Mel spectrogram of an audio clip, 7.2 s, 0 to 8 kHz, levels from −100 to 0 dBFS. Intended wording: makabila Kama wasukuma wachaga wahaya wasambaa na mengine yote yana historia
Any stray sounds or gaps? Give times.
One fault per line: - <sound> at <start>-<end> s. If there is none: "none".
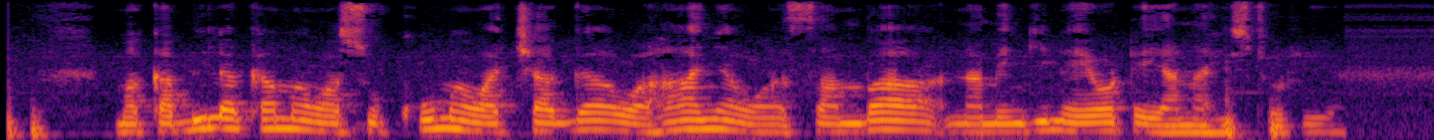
none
